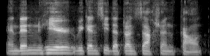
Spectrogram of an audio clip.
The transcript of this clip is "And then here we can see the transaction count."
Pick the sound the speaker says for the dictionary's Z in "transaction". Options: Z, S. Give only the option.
S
